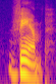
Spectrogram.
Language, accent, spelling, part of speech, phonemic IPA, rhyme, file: English, General American, vamp, noun / verb, /væmp/, -æmp, En-us-vamp.ogg
- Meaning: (noun) The top part of a boot or shoe, above the sole and welt and in front of the ankle seam, that covers the instep and toes; the front part of an upper; the analogous part of a stocking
